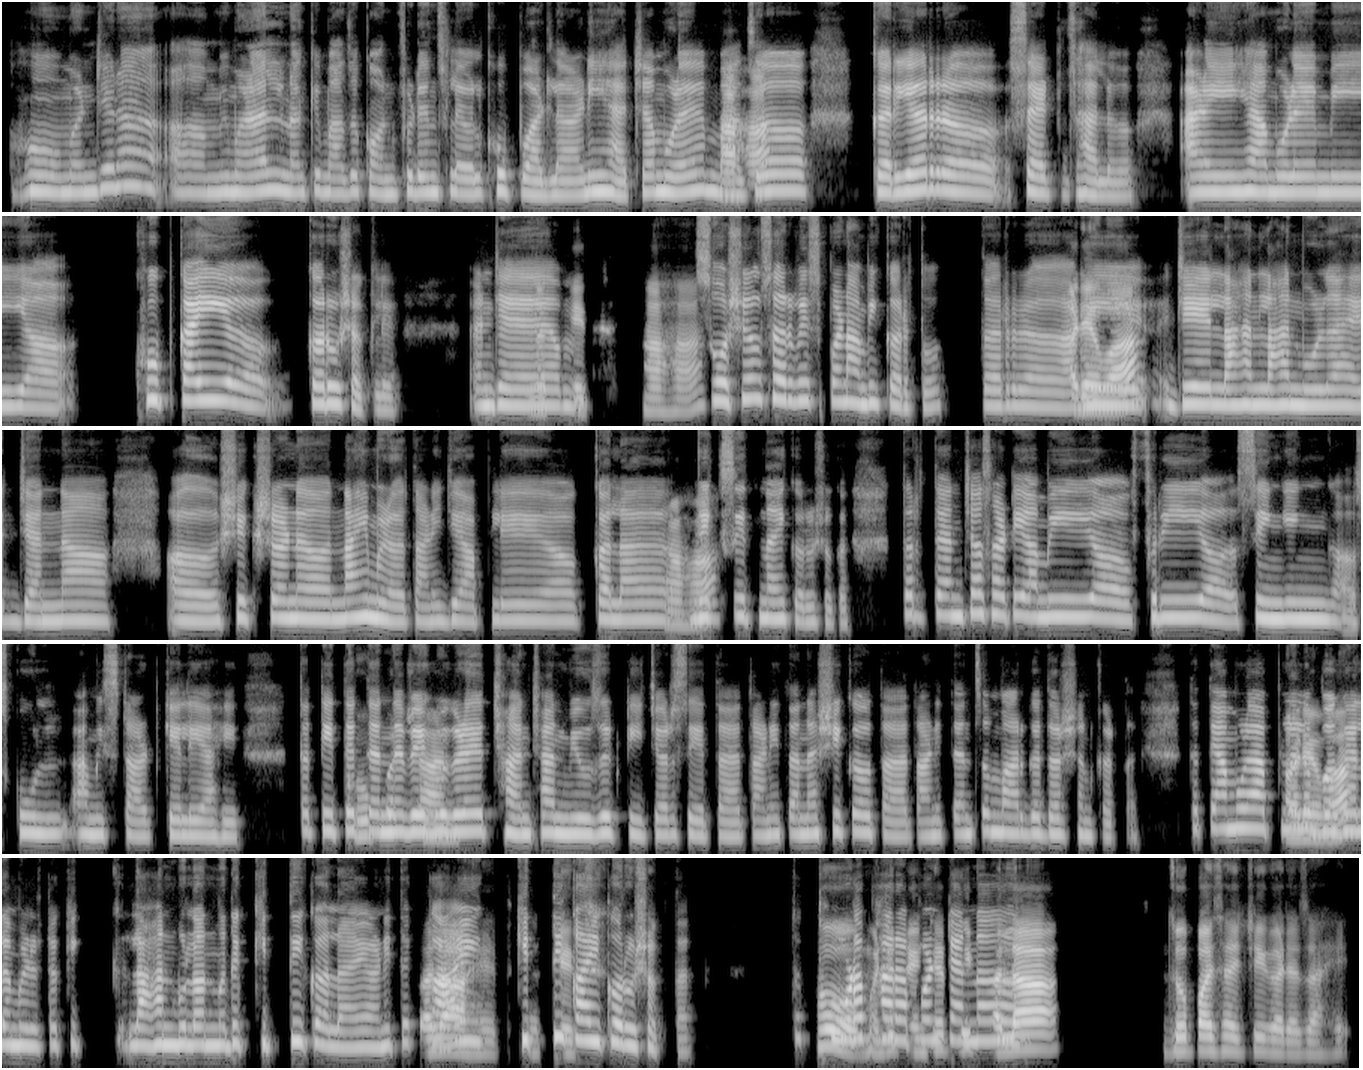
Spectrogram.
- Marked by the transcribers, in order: in English: "कॉन्फिडन्स"; other noise; in English: "सिंगिंग स्कूल"; in English: "म्युझिक टीचर्स"
- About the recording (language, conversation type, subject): Marathi, podcast, तुमच्या कामामुळे तुमची ओळख कशी बदलली आहे?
